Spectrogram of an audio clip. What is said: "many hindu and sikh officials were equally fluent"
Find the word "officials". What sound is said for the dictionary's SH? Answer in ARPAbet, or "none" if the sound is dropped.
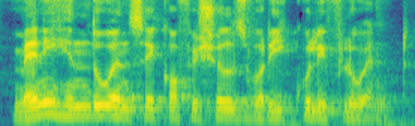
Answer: SH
